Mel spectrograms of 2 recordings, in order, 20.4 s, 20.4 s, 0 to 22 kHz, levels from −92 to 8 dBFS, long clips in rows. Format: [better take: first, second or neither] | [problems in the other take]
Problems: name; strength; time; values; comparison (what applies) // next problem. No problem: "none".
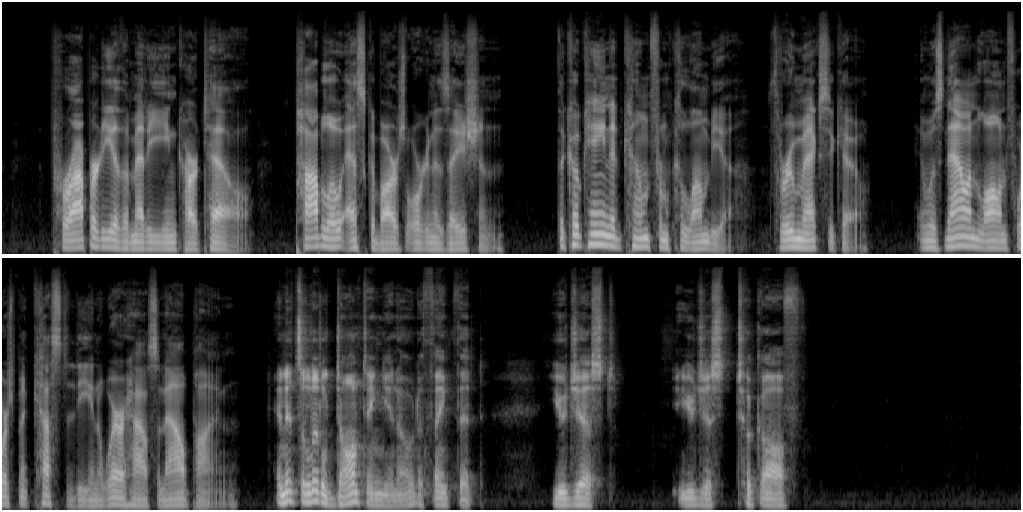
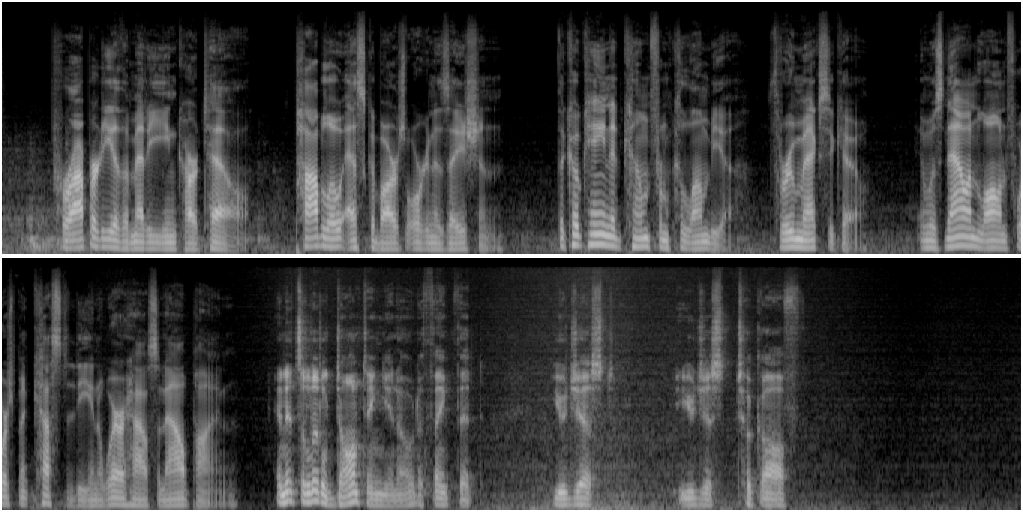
first | rain or running water; faint; throughout; 25 dB below the speech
